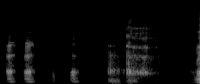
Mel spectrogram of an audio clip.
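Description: A man chuckling: a few short breathy bursts of laughter, then a longer rougher one a little past a second in.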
